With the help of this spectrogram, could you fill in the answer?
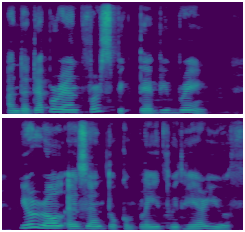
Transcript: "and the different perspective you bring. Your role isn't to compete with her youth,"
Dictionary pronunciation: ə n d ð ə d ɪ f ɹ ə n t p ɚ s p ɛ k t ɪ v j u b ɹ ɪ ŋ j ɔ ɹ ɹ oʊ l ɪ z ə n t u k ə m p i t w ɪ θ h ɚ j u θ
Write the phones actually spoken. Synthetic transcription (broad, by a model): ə n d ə d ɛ p ɹ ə n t f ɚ s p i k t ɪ b j u b ɹ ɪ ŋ j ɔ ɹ ɹ oʊ l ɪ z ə n t u k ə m p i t w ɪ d h ɚ j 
